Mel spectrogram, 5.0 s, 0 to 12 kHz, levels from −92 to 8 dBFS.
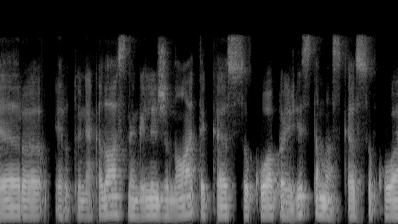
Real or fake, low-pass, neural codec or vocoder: real; 7.2 kHz; none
